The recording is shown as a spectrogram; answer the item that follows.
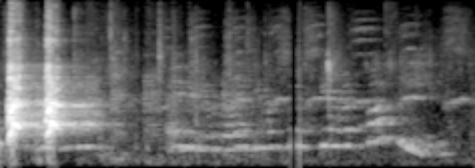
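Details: Cavalier King Charles Spaniel indoors on a kitchen camera at a puppy-raising home on a cloudy Monday morning: two sharp loud barks in quick succession, then softer drawn-out tonal whines and voice-like sounds trailing off.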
